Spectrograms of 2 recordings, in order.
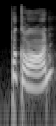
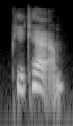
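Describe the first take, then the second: First: The last syllable does not sound like 'can'. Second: The last syllable sounds like the word 'can'. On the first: The speaker calls it wrong. "You sound like a bird if you say pecan" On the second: The speaker calls it right. "It's pecan. Like you can"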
